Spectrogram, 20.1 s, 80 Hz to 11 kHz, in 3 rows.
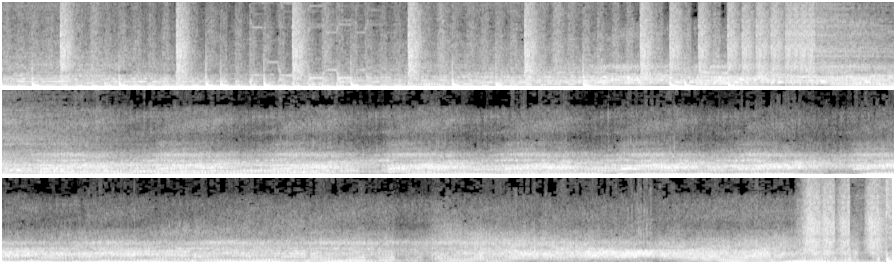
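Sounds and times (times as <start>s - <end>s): bass-heavy electronic dance music: 0.0s - 20.0s.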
